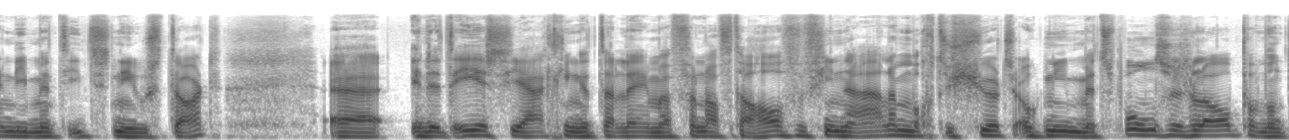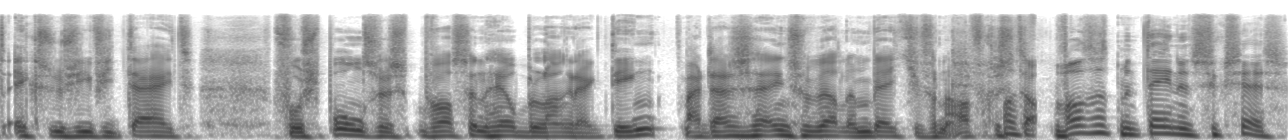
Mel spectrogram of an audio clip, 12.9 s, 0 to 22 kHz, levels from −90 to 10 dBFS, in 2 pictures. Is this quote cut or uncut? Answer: cut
